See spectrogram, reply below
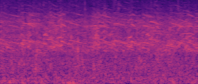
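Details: A dense, unbroken chorus of many ring-billed gulls during migration: overlapping harsh, squealing mews and cries without pause over a faint low rumble.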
